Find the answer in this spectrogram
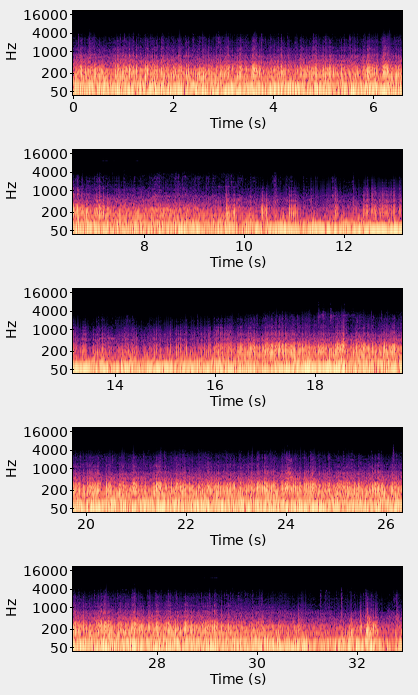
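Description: A car's engine and tyre noise heard from inside the cabin as it drives along a street: a steady low rumble, a little quieter for a few seconds near the middle.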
